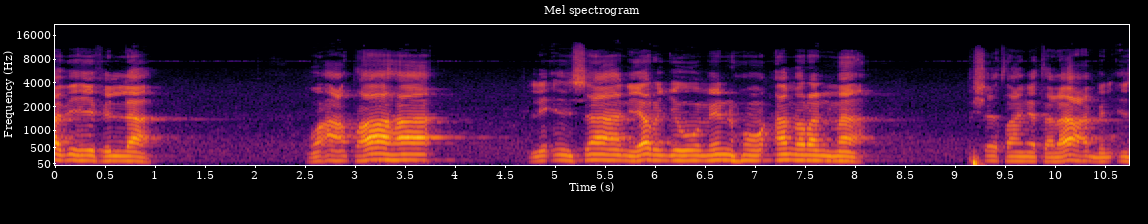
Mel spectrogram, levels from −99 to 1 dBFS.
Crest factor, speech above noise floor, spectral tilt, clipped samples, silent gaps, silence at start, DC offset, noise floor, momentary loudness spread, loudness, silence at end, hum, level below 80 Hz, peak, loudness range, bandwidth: 18 dB; 38 dB; -6 dB/octave; under 0.1%; none; 0 s; under 0.1%; -60 dBFS; 13 LU; -23 LUFS; 0 s; none; -40 dBFS; -6 dBFS; 3 LU; 11 kHz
